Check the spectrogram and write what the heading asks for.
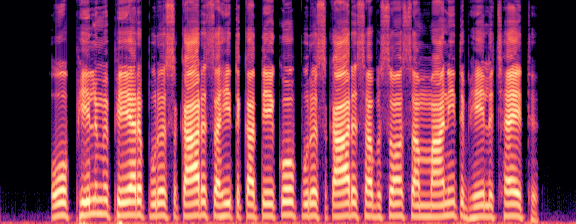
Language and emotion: Maithili, neutral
